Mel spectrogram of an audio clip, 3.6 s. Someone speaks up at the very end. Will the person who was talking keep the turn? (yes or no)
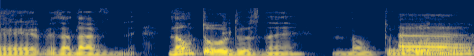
yes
